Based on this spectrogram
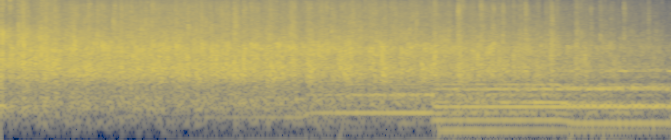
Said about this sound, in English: Thanks a lot, Lea, for this most enriching discussion. An applause for Lea.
